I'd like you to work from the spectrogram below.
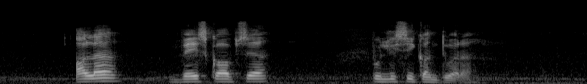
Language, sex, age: Afrikaans, male, 20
